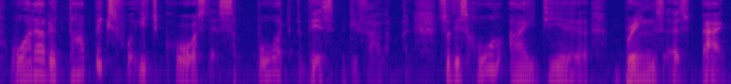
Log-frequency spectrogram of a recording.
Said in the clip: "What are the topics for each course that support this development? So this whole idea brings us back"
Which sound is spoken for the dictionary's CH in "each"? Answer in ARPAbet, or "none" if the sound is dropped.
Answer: CH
